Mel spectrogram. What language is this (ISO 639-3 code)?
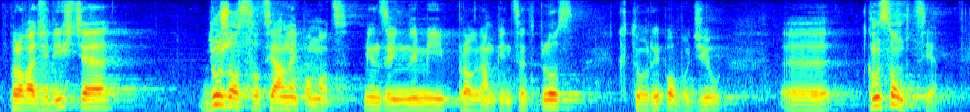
pol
